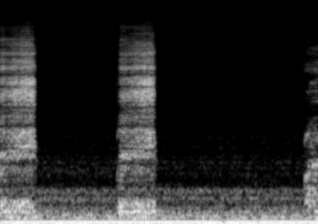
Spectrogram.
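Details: Wild male and female barn owls in a nest box during mating and preening: two rough, breathy hiss bursts about a second apart and the start of a third, with a constant low hum underneath.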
